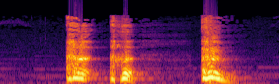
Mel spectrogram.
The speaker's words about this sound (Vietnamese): Hắn ho khan một tiếng.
